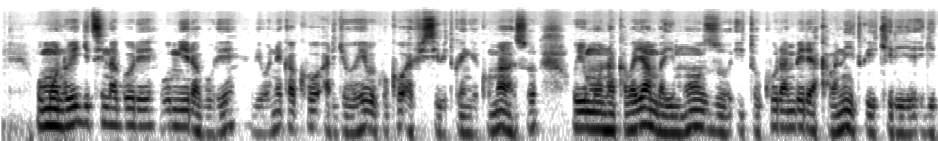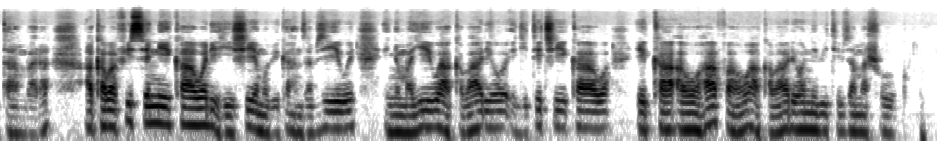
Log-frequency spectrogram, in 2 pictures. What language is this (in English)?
Rundi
